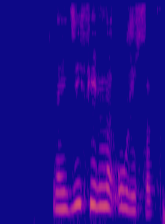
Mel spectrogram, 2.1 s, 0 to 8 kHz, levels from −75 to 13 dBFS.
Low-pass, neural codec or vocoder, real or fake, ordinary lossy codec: 7.2 kHz; codec, 16 kHz, 8 kbps, FreqCodec, smaller model; fake; MP3, 64 kbps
